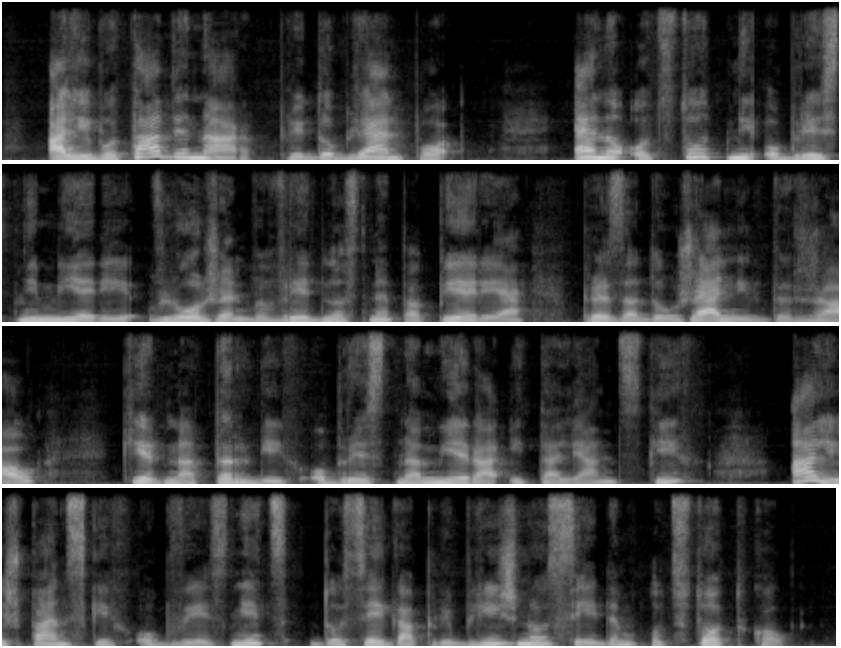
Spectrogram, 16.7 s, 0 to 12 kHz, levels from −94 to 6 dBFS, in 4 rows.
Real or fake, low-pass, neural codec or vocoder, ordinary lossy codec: fake; none; codec, 24 kHz, 3 kbps, HILCodec; none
